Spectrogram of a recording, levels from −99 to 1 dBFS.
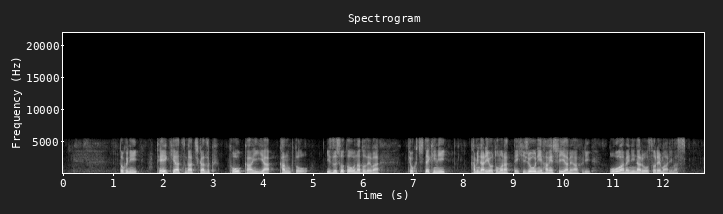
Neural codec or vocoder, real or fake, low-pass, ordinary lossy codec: codec, 16 kHz, 4.8 kbps, FACodec; fake; 5.4 kHz; none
